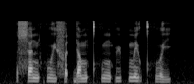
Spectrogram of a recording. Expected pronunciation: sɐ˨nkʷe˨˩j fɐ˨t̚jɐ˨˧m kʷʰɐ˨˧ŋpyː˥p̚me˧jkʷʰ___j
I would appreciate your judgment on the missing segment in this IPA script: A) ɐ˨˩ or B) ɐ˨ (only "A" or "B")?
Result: A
